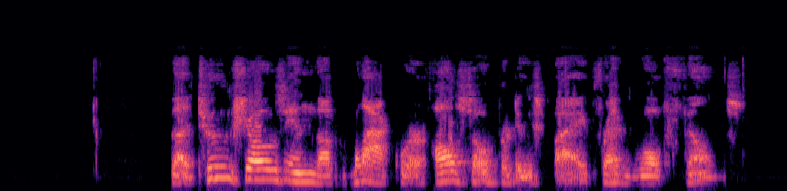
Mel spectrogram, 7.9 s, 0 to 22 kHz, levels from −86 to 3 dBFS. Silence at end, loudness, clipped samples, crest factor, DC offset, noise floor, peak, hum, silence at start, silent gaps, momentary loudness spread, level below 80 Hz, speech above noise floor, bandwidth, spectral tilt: 0.45 s; -23 LUFS; under 0.1%; 18 dB; under 0.1%; -84 dBFS; -4 dBFS; none; 0.95 s; none; 10 LU; -72 dBFS; 62 dB; 7.8 kHz; -5.5 dB/octave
